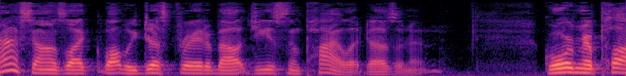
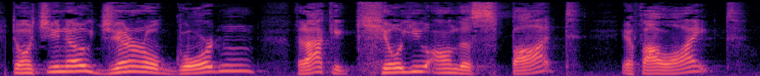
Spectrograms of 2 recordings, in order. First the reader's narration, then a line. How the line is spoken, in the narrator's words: the cruel King John of Abyssinia snarled at him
